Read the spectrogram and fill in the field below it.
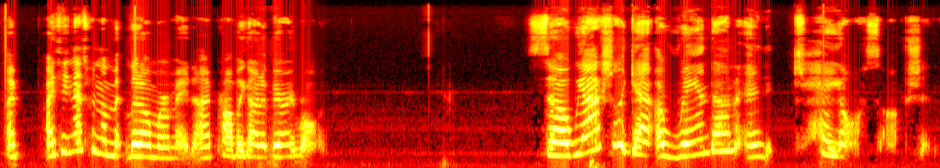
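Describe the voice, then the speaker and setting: High-voiced excitable woman, dry close sound. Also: normal speed, vocal fry, no echo, poor audio. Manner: chatty, excitable, apologetic asides. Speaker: channel host reviewing avatar creators. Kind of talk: casual screen-recording walkthrough.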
